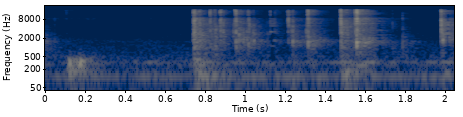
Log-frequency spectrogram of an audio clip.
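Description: Computer keyboard typing: a quick run of keystroke clicks starting a little under a second in, after a brief quiet start.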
